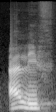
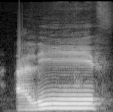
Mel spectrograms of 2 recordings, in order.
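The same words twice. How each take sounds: First: The vowels in the word are kept short. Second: A vowel in the word is drawn out long. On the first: The speaker calls it right. "Alif gitu aja" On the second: The speaker calls it wrong. "tidak boleh dibaca alif atau alif"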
